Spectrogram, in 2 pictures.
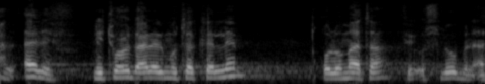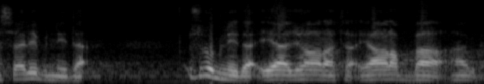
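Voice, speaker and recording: A man's voice: medium pitch, darkish tone, breathy edge. Guy teaching grammar, quizzes the class as he goes, long echo like a big hall. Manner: explains step by step, quizzes students, mixes dialect with formal Arabic. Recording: dull lo-fi recording in a large reverberant hall.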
